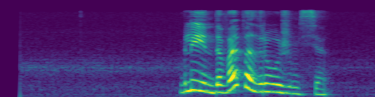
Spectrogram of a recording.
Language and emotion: Russian, positive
